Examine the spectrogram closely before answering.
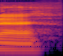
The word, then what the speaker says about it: Tough: is my real name it's pronounce to in Scotland but yeah my name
